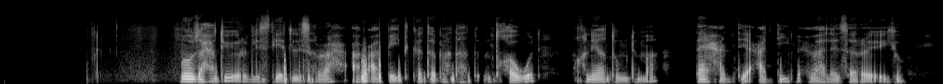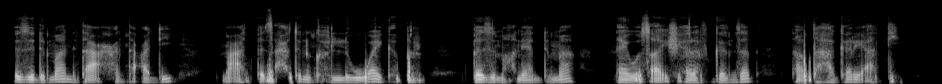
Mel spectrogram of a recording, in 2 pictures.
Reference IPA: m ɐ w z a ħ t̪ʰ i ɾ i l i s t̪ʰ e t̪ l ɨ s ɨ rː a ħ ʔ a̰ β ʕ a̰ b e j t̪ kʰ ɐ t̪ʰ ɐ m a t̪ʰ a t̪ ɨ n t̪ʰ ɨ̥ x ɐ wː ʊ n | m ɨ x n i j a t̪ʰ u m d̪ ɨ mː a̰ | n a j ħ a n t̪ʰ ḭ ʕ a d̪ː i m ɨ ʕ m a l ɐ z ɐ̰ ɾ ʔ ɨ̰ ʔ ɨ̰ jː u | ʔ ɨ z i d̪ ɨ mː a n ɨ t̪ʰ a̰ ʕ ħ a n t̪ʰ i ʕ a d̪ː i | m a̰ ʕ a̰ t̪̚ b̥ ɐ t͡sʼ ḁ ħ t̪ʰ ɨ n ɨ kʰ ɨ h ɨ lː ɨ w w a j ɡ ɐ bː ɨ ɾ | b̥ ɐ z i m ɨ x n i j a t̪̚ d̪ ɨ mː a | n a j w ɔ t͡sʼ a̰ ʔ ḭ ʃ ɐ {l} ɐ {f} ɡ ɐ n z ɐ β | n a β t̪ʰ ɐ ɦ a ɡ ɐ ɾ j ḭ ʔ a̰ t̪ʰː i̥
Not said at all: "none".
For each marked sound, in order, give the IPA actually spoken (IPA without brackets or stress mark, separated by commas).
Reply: ɾ, f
